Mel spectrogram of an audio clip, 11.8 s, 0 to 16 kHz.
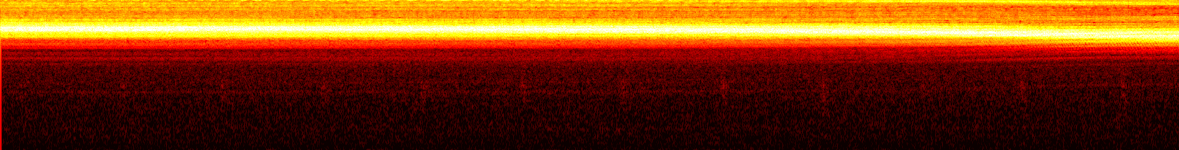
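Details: Kaempfer cicada singing from a hand in Kanto, Japan, on July 26, 2022: an intense, unbroken high-pitched buzzing drone lasting the whole stretch, easing slightly lower toward the end.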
